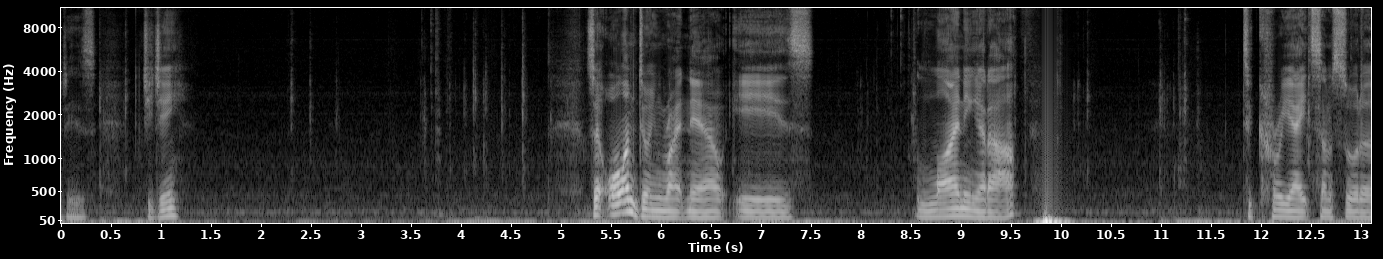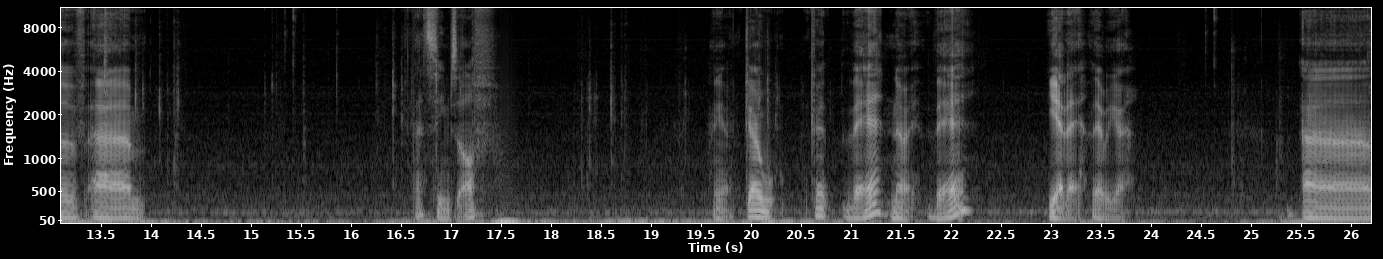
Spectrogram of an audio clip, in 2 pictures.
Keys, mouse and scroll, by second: 0.0 g, 3.7 KP_3, 6.3 g, 9.0 click, 10.6 g, 12.3 3, 12.5 click, 13.0 shift+click, 13.8 Delete, 16.1 2, 16.3 click, 16.7 shift+middle click, 18.0 g, 18.5 ctrl+middle click, 25.7-26.2 drag.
